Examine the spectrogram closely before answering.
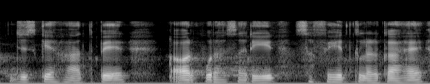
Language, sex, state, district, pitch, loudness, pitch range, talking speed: Bhojpuri, male, Uttar Pradesh, Gorakhpur, 105 Hz, -20 LUFS, 100-110 Hz, 140 wpm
